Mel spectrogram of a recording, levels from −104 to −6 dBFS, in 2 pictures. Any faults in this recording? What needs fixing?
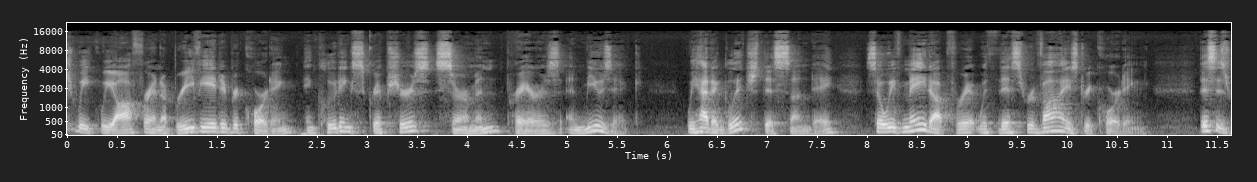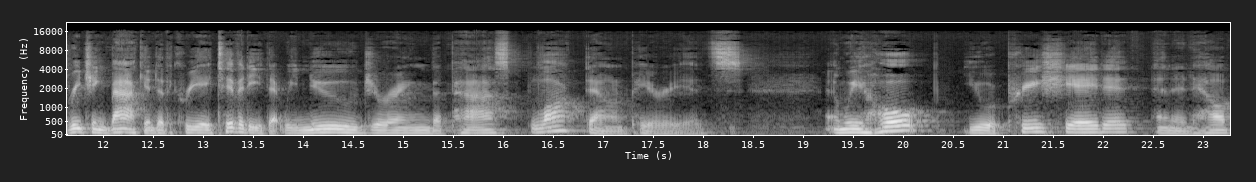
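From 13.96 s to the end at 23.27 s there's a time-stretched section: the pace drops abruptly to about 0.57x while pitch holds, so it drags, likely from software repeating short slices to pad the length. Fix it by re-editing or re-recording to fit instead of stretching that far.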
